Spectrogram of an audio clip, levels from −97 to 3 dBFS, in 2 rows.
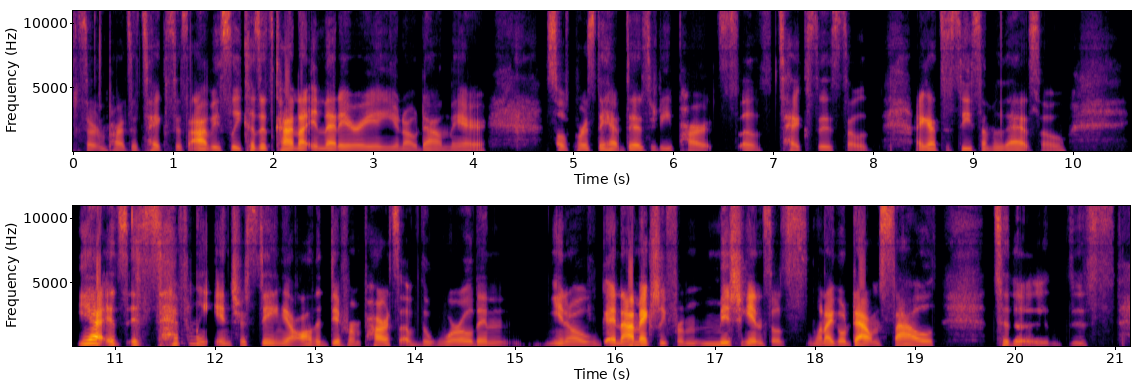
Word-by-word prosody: certain 135 -2 -10
parts 130 -1 -8
of 130 - -16
Texas, 130 -2 -8
obviously, 135 0 +1
'cause 160 +4 -5
it's 160 - -3
kinda 150 -3 +5
in 140 +2 -3
that 140 -2 +2
area, 140 0 -2
you 140 +1 -10
know, 135 -1 -9
down 130 -1 -8
there. 135 +1 -6 0.6
So, 150 - -3
of 145 0 -13
course, 145 -2 -4
they 140 - -5
have 135 -1 -4
desert-y 135 0 -6
parts 135 - -6
of 140 0 -9
Texas, 140 0 -6
so - - -12 0.5
I - - +1
got 145 -1 +1
to - - -11
see 140 0 -6
some 140 0 -7
of 135 -1 -12
that, 135 +1 -4
so 70 -2 -12 0.7
yeah, 275 +1 +12
it's 235 -3 +1
it's 235 0 -2
definitely 240 -2 -2
interesting 155 0 -3
in 145 - +1
all 140 +2 0
the 190 - -7
different 160 +1 -4
parts 155 -1 +1
of 150 +1 -9
the 150 - -10
world 145 +1 -5
and, 140 -2 -8 0.4
you 155 +2 -2
know 140 0 -6
and, 145 0 +6
I'm 165 +4 +10
actually 165 -2 +8
from 145 -3 -10
M 150 +2 -12
Michigan, 170 -3 +3
so 140 -2 -7
it's 135 - -6
when 150 -1 -5
I 140 - +7
go 155 +1 -4
down 140 -2 +6
south 160 +2 +1 0.6
to - - -1
the 465 -2 -8 0.2
this - - -11
145 Hz, 185 wpm, -28 LUFS, 135-155 Hz, 0.7 s, yeah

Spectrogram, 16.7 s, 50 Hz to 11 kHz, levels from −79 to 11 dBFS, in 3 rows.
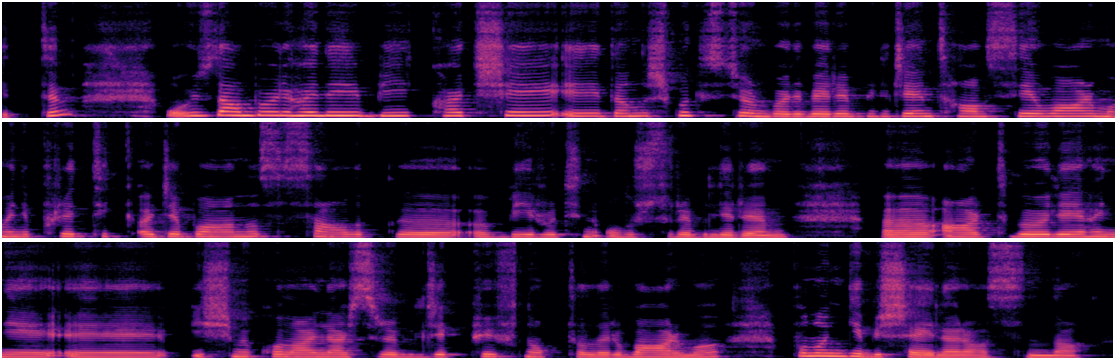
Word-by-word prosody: ettim. 205 - -2 0.5
O - - +1
yüzden, 330 +2 +5
böyle, 340 -1 +4
hani, 320 -2 +7
birkaç 305 +1 0
şey, 325 0 +2
eee, 275 -5 -1
danışmak 275 +4 0
istiyorum. 295 -5 -1
Böyle, 235 -1 +1
verebileceğin 245 +2 +1
tavsiye 250 0 -2
var 260 0 +1
mı? 240 -3 +1
Hani, 220 0 -3
pratik 235 0 -5
acaba 225 0 0
nasıl 235 0 -5
sağlıklı, 210 -3 -2
ııı, 195 0 -6
bir 210 -1 -1
rutin 205 +2 -5
oluşturabilirim? 195 -2 -2 0.5
Aaa, 200 +1 +2
artı, 210 0 -2
böyle, 220 0 +5
hani, 215 -1 -1 0.3
eee, 195 -1 -2
işimi 220 +1 -3
kolaylaştırabilecek 205 -2 -2
püf 225 +1 -3
noktaları 200 -1 -2
var 205 -2 +2
mı? 190 +4 -2 0.4
Bunun 280 -1 +5
gibi 240 -6 +2
şeyler 185 -3 +2
aslında. 165 -1 -2
220 Hz, 140 wpm, -20 LUFS, 200-260 Hz, 0.5 s, hani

